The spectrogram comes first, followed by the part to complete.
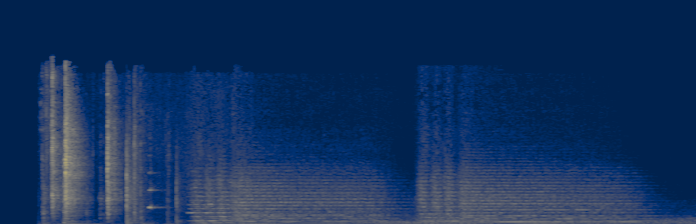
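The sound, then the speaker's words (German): Beethoven angrily yanks a door open with a quick burst of sharp, rattling clunks, then swelling sustained music takes over and continues steadily to the end. No voices. “Wütend reißt er die Tür auf.”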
